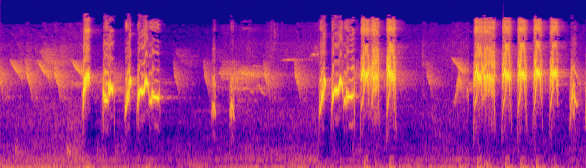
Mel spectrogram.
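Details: Red-whiskered bulbul decoy bird singing in competition, used to train and stimulate other bulbuls to sing; loud bursts of slurred whistled notes around two to four seconds apart, ending in a rapid run of six sharp repeated chirps.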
